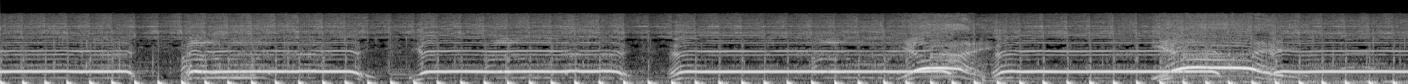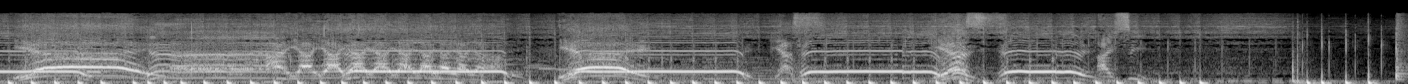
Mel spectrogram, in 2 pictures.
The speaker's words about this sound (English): I want you to clap your hands the way you've not clapped before. To celebrate.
